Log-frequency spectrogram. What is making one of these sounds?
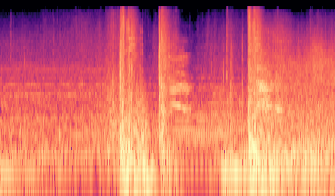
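Heavy punches thud in a brief brawl.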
